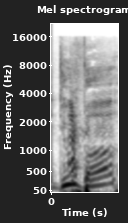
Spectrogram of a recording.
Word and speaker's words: Duval: No, you said it right. I would say Duval.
